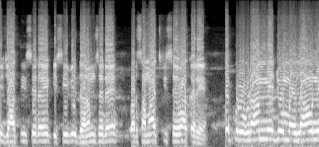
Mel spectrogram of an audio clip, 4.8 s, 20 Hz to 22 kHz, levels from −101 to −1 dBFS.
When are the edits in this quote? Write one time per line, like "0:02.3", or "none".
0:03.4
